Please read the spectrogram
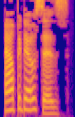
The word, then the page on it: apodoses: British English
